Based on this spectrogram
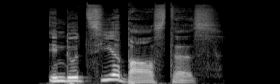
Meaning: strong/mixed nominative/accusative neuter singular superlative degree of induzierbar
- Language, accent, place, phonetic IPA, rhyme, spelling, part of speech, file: German, Germany, Berlin, [ɪndʊˈt͡siːɐ̯baːɐ̯stəs], -iːɐ̯baːɐ̯stəs, induzierbarstes, adjective, De-induzierbarstes.ogg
